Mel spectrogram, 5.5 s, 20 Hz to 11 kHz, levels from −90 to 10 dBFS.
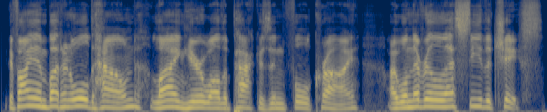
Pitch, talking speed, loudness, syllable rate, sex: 175 Hz, 240 wpm, -16 LUFS, 5.9 syllables/s, male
